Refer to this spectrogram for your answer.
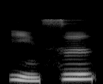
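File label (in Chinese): "隐私", Mandarin Chinese; hsk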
